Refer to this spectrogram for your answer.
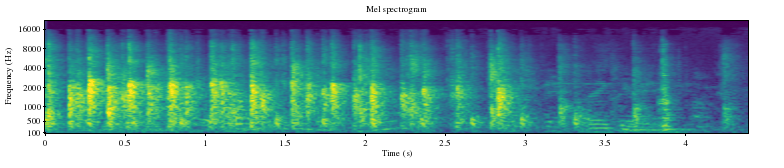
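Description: An audience applauds with dense, steady clapping that stays loud for a few seconds, then gradually thins and fades toward the end.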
